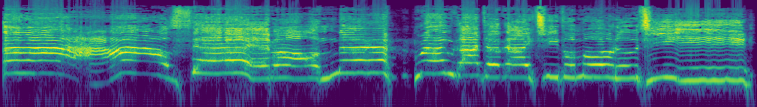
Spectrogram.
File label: engineer battlecry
